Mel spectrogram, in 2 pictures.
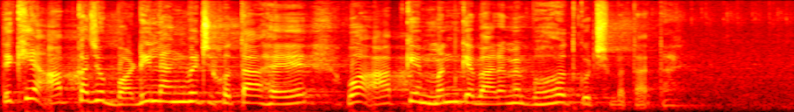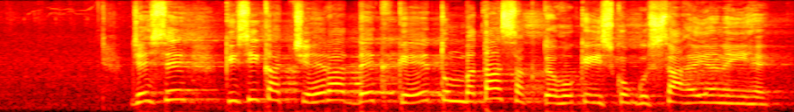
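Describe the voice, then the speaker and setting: A woman's voice: on the high side, unhurried. Woman spiritual teacher delivering a satsang, questioning listeners directly; roomy, reverberant recording. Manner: anecdotal teaching with rhetorical questions. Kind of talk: satsang discourse.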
